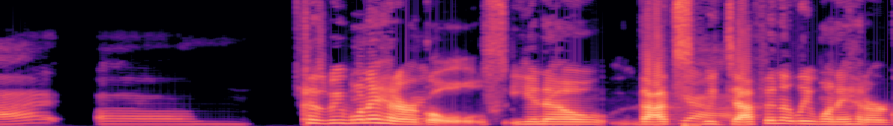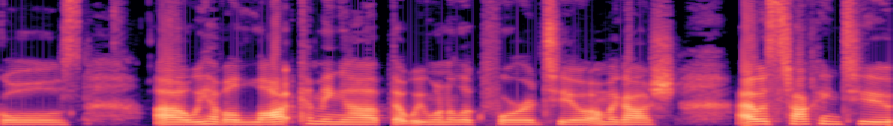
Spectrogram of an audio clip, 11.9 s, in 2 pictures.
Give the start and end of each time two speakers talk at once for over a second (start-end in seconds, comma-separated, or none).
none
